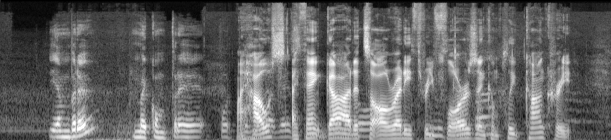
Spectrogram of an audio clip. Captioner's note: through translator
